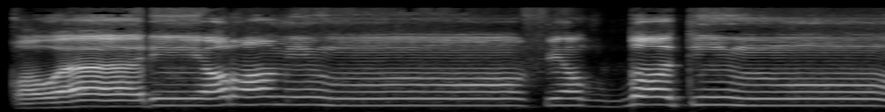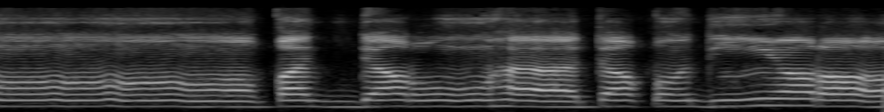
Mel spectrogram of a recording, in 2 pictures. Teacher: ഫത്ഹുള്ള അക്ഷരത്തെ നമ്മൾ എങ്ങനെയാണ് ഉച്ചരിക്കേണ്ടത് അതേ രൂപത്തിലാണ് അവിടെ എന്ത് റോയിനെ നീട്ടാതെ ഫത്ഹ ചെയ്ത് നമ്മൾ ഉച്ചരിക്കേണ്ടത്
